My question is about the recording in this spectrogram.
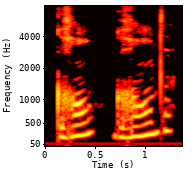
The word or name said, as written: grand-grande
